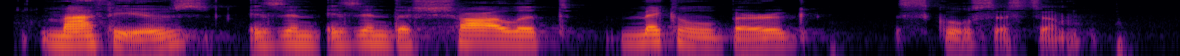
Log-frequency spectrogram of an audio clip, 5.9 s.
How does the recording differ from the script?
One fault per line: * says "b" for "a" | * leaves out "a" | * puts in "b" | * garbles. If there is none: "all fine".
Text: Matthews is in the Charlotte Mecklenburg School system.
* puts in "is in"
